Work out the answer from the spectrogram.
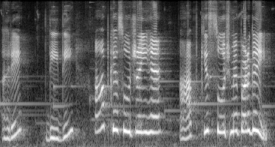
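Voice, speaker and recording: A woman voicing a cheerful younger sister-in-law who teases and calms her elder, in a doll-play story. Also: extremely high pitch, slow, faint music behind, exaggerated voice. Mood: teasing. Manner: teasing, reassuring.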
